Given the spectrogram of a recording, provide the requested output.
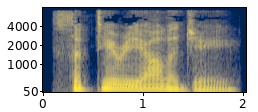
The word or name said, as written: soteriology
